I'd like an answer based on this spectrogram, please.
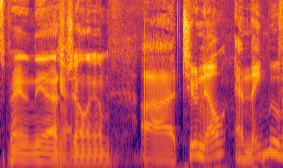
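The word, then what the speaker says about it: Gillingham: and then finally rexam beat your B Rivals jilling him spelled Gilling them call themselves The gills even though the town is pronounced Jill I I hate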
